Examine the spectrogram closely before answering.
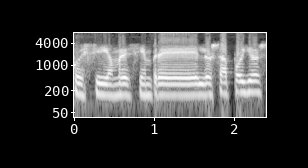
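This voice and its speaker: A woman with a very deep, low pitch and fairly even intonation at a very slow pace, with noticeable background noise. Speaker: rural entrepreneur. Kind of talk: radio interview.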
